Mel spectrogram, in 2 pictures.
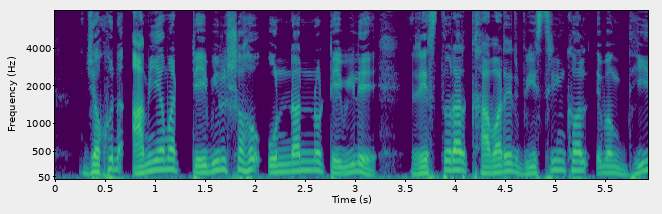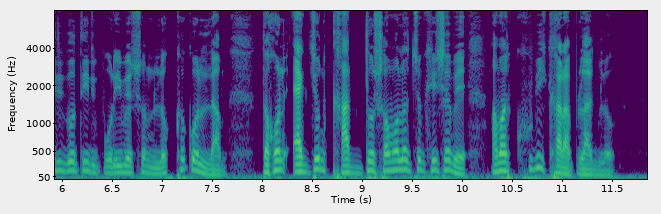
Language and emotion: Bengali, sad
